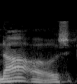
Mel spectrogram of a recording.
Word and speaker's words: Naos: Hieros, that is spelled H-I-E-R-O-S, H-I-E-R-O-S, and Naos, N-A-O-S.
